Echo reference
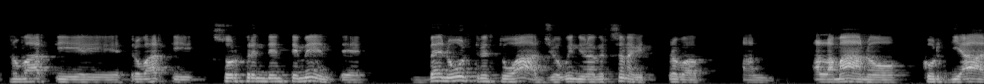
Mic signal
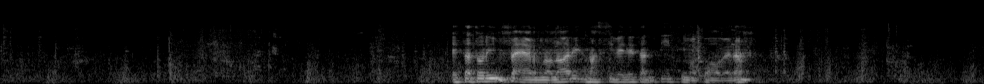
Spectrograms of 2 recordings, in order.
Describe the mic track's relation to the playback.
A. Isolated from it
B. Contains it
A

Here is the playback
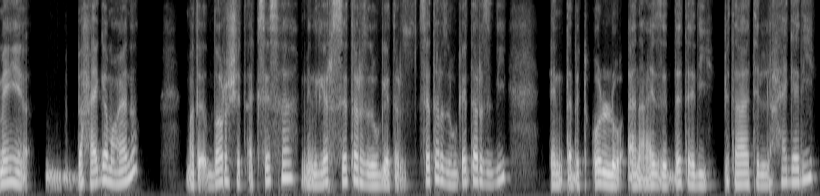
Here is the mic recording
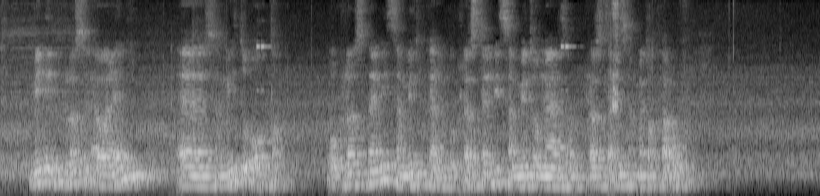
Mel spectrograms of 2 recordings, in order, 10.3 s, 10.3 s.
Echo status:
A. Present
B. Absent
B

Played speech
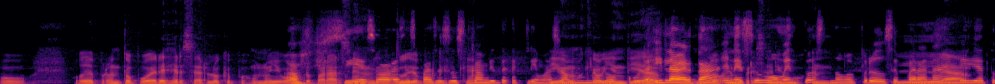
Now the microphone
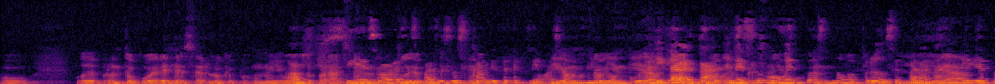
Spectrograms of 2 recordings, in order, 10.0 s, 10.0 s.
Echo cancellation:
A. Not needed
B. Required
B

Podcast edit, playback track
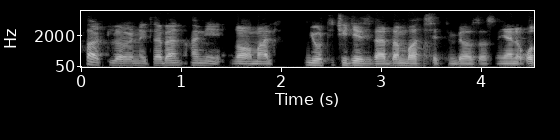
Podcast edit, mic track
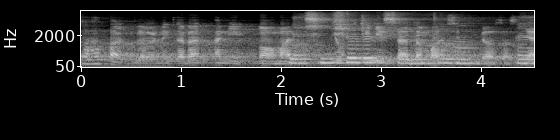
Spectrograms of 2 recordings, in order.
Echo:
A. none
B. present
B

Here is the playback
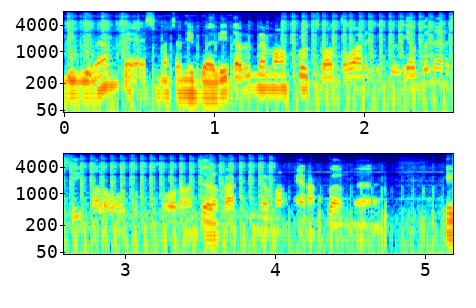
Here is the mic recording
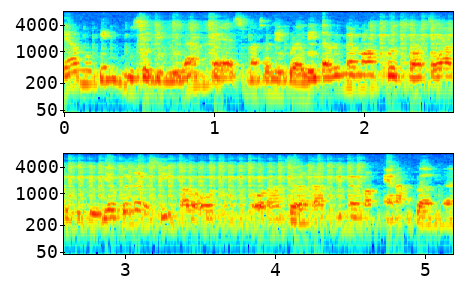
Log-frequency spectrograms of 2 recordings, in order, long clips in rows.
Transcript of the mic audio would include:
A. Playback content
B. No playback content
A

